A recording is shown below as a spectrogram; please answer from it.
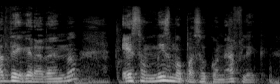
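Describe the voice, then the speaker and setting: Over noticeable background noise, a man speaks at a medium pitch with a Mexican accent. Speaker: podcast host. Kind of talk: casual chat.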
